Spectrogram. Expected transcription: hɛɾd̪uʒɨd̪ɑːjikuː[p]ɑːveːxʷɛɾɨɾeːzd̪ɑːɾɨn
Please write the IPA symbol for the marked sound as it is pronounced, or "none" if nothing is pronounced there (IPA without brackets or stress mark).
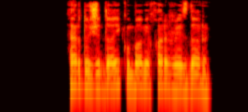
b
